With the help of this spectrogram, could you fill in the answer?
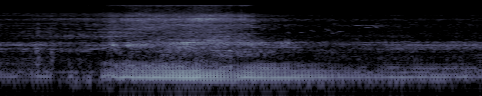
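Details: Bumblebee at a hive in an ant hill, a low droning buzz swelling loudly as it passes close for about two seconds, then fading to a softer hum; faint bird chirps in the background.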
